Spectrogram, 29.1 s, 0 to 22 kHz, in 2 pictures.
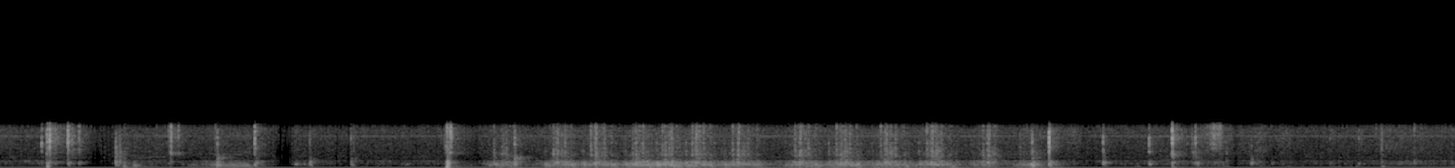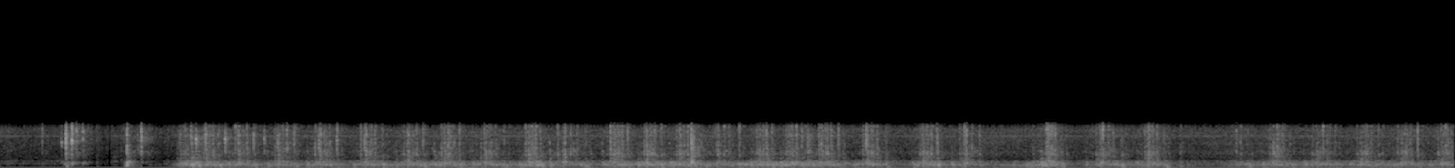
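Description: Singer Starlet 354 electric sewing machine stitching through leather, a fast steady run of needle ticks. It runs from about five to ten seconds in, stops for a few seconds with only scattered clicks, then runs steadily again from about sixteen seconds on.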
